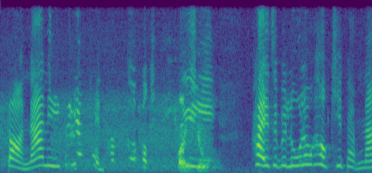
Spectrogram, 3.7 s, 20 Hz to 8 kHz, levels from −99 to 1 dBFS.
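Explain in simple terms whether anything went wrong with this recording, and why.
A couple of things went wrong, both from the call's echo handling. Right at the start, 0 to 0.06 s, and again from 0.58 to 2.23 s, there's the other side's voice leaking through. It's a faint trace at first, but later it's nearly as loud as the main talker. The likely cause is the talker's loudspeaker being picked up by their mic without the echo canceller fully removing it.

Around the same time, the talker got squashed too: speech suppressed in double talk, with a short, mild dip from 0.07 to 0.14 s and a longer, deeper one from 0.51 to 2.13 s, covering about a second in all. Both sides were probably talking at once, and the canceller likely turned everything down because it couldn't tell them apart.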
